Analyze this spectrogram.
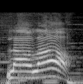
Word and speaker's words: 姥姥: 老 third tone, but the second 老 will be pronounced as neutral tone. 姥姥 Bella, we are having a barbecue tonight.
